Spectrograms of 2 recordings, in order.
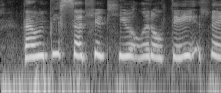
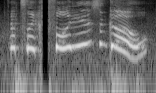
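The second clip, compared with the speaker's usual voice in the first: shocked exclamation; 13 semitones higher, 5 dB louder than usual. Acted. Character shocked at four years.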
